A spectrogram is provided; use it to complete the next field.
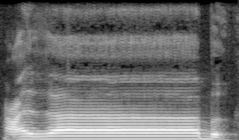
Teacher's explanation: عین کو حلق کے درمیانی حصے سے ذرا کھینچ کے نکالیں گے، ذال کو نرمی سے زبان کی نوک کو 2 دانتوں کے درمیان ذرا باہر کی جانب نکال کر ذا ادا ہوگا نرمی سے. عذاب با ساکن ہے تو یہاں پہ ہم قلقلہ کریں گے آخر پہ، عذاب. اگر اس کو ساتھ ملا کر پڑھیں گے اور وقف اگر نہیں کرتے تو پھر عذاب ہی پڑھیں گے، ادروائز جب وقف کریں گے تو اس کو ہم قلقلہ کریں گے با کو، عذاب.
